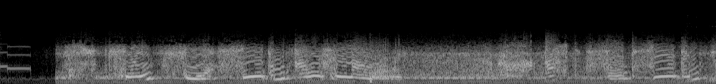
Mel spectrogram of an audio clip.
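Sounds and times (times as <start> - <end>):
shortwave numbers station electronic tones forming a rising and falling scale: 0.0 - 0.4
distorted voice reading numbers in German on a shortwave numbers station: 0.0 - 4.1, 4.8 - 7.1
shortwave radio hiss and static: 0.0 - 7.1.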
